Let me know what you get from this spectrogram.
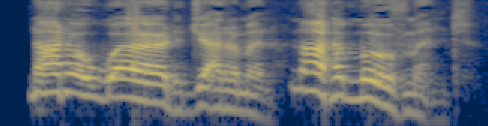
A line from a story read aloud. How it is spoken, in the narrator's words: cried Zverkov solemnly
